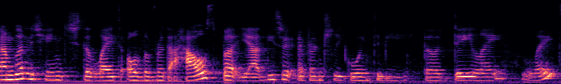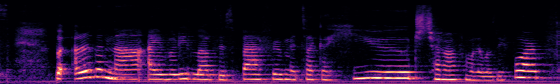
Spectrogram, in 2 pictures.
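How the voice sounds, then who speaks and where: With lively intonation and an animated tone, the speaker keeps a moderate pace amid audible room echo and noticeable background noise. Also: woman. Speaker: lifestyle vlogger. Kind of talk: home tour vlog.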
